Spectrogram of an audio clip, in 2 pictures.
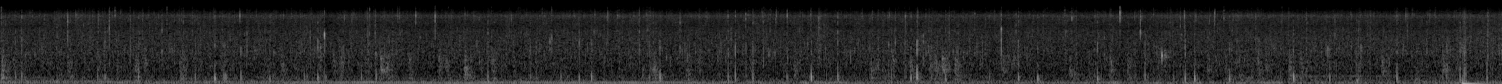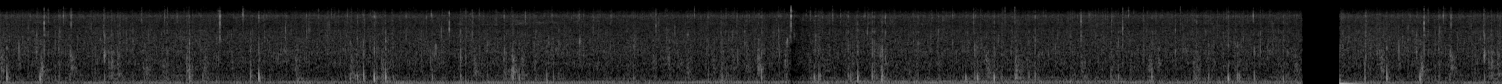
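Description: Steady rain falling, a continuous hiss with many distinct drop ticks scattered through it. The sound cuts out for a split second near the end.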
